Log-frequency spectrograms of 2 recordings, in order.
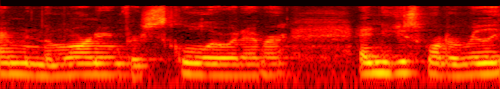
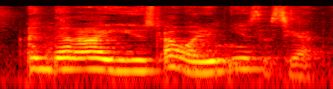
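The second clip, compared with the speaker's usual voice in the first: ordinary delivery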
